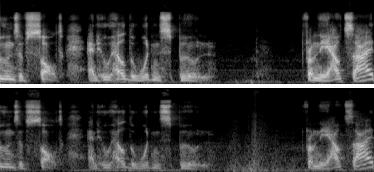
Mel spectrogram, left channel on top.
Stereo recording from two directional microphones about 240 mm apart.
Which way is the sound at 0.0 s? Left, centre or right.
Left.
